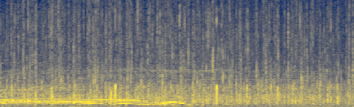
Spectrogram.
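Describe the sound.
Audience applause welcoming a musician, a thick, continuous stretch of clapping with a few whoops rising above it early on.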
